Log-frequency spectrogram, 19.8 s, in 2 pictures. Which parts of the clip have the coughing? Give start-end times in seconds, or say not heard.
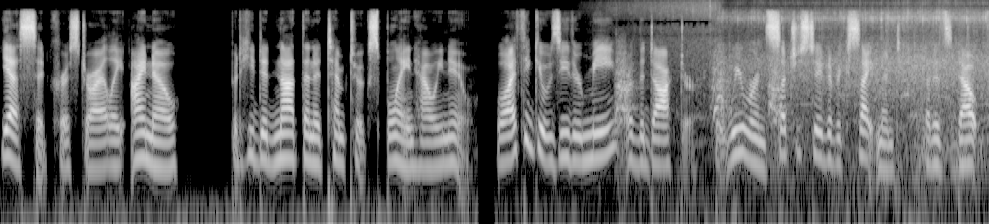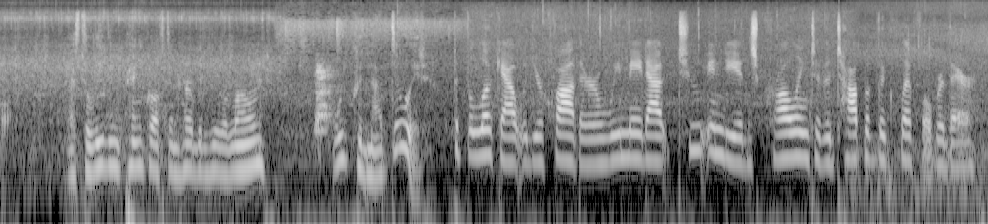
not heard.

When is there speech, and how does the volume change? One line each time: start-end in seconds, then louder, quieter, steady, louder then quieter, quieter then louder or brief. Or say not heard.
0.0-19.7 steady.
